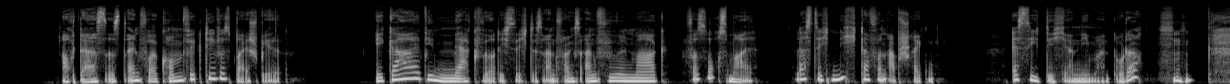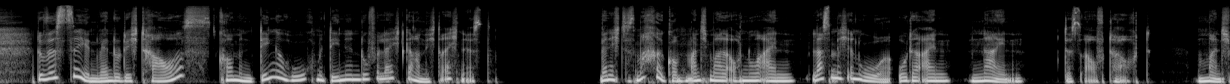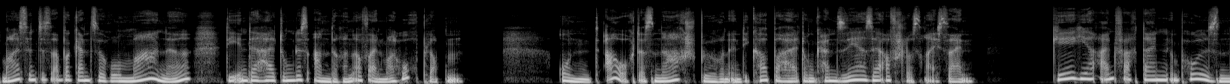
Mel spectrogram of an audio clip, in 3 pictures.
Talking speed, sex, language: 155 wpm, female, German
